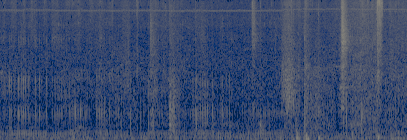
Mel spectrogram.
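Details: Sable classic tabby tuxedo male RagaMuffin cat purring indoors: a steady, low, rumbling purr runs unbroken through the whole stretch, with a few soft rustles and handling taps near the end.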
